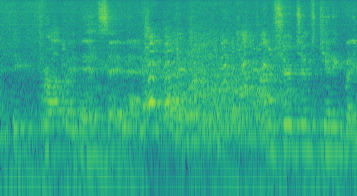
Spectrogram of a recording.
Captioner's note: laughs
